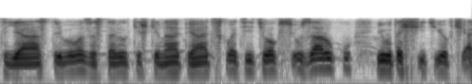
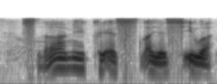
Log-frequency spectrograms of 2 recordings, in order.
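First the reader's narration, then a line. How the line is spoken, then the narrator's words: Whispering. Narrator (Russian): шептал он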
